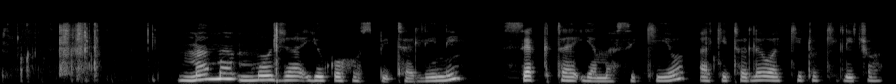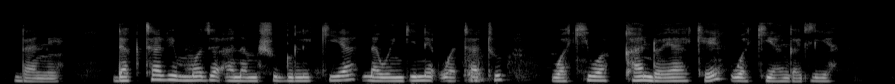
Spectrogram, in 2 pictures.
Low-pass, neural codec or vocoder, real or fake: 7.2 kHz; none; real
